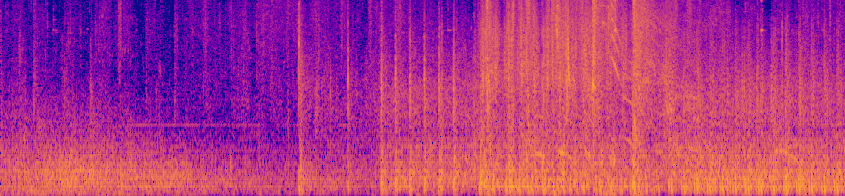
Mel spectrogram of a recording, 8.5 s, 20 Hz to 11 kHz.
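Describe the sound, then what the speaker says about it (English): Machine gun fire rattles through a Battlefield 1 Rush battle, growing denser after the first few seconds into rapid overlapping bursts amid ongoing combat noise, with muffled voices and a busy battlefield din underneath. "Ein Maschinengewehr!"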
